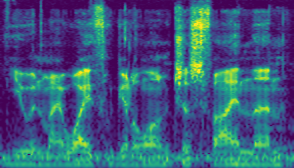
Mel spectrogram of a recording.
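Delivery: ordinary talk, nothing marked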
